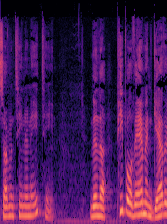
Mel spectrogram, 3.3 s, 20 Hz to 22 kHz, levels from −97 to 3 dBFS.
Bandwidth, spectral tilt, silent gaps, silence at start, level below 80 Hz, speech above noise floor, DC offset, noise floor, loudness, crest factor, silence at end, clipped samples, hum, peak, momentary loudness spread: 16.5 kHz; -6 dB/octave; none; 0 s; -58 dBFS; 29 dB; under 0.1%; -53 dBFS; -25 LUFS; 16 dB; 0 s; under 0.1%; none; -10 dBFS; 11 LU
